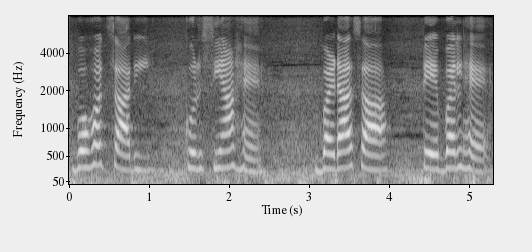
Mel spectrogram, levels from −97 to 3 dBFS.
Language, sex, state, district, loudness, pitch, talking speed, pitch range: Hindi, female, Haryana, Rohtak, -15 LUFS, 285 Hz, 90 wpm, 265-300 Hz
